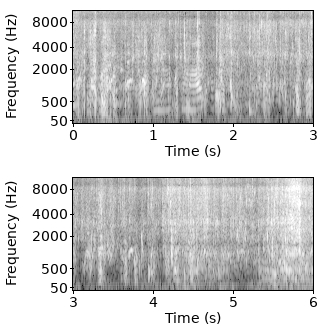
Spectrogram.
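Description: Domestic ducks swimming and dabbling in flowing water, giving short calls among irregular small splashes and the trickle of the stream. There is a louder splash near the end.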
